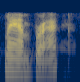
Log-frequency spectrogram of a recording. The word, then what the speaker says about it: Lambrecht: It's Amy Lambrecht.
